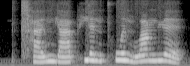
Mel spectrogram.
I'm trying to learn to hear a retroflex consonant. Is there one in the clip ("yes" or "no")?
no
